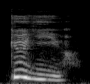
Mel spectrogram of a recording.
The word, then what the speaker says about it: cueillir: Cueillir. Cueillir. Cueillir. Cueillir. Nous entendons bien le son Y.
